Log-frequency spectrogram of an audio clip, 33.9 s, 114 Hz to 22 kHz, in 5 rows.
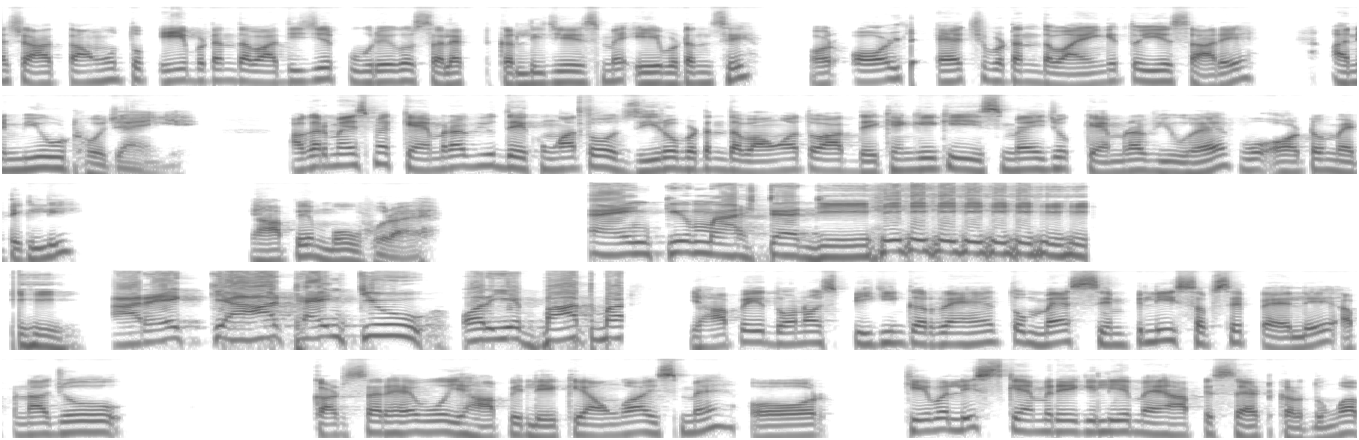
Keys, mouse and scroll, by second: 1.1 a, 4.9 alt+h, 9.7 KP_0, 16.1 click, 16.5 space, 19.0 space, 20.4 space, 26.2-26.9 drag, 27.6-29.1 drag, 30.3 middle click, 31.5 middle click.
